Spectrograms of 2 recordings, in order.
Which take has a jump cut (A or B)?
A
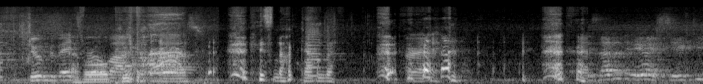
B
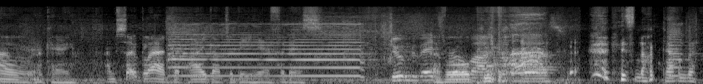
A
